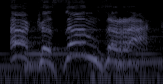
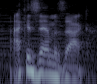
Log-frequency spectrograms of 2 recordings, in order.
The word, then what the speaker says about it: Akazamzarak: Rock and Issue versus the great Akazamzarak.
